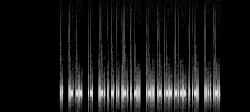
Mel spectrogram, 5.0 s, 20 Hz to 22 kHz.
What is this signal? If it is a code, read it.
Morse code, heard as a keyed tone, about 69 wpm, 700 Hz. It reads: I AM A RETIRED LAWYER HR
